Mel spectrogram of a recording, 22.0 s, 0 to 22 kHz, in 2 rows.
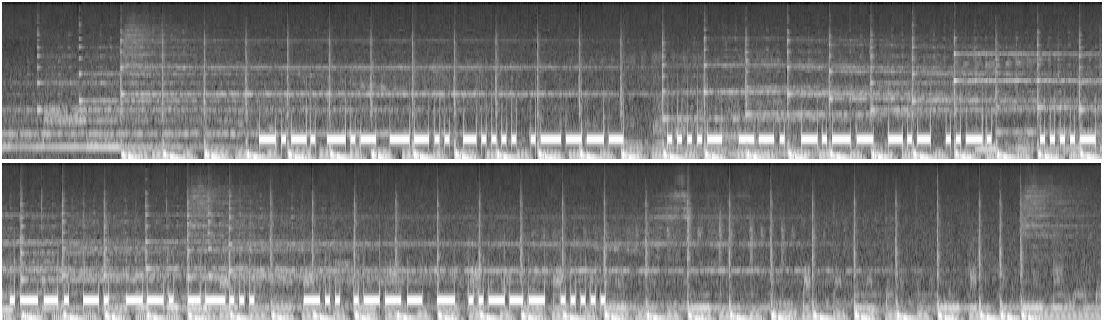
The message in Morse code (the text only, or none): CKZ61 4GYKF 4PNG7 DJT25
